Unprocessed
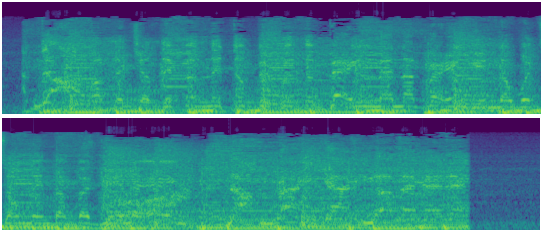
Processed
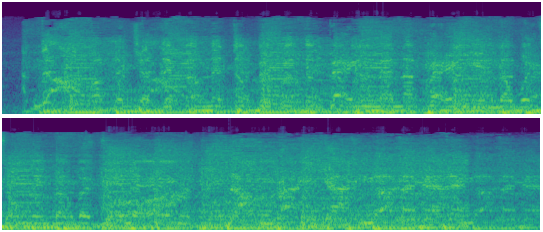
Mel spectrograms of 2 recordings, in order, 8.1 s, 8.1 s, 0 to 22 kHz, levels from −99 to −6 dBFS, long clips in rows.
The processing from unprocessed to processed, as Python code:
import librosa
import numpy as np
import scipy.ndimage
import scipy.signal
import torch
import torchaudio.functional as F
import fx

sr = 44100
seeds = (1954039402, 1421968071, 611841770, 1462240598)

y = fx.echo_feedback(x, sr, ms=750, feedback_pct=33, wet_db=-6)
